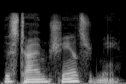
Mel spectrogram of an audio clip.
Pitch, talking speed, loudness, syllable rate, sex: 115 Hz, 235 wpm, -18 LUFS, 6.1 syllables/s, male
